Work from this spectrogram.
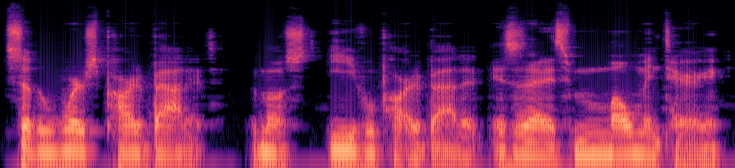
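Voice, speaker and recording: A man's voice: low-pitched, fairly even intonation, moderate pace. A man in his thirties giving casual, slangy reaction commentary, thinking aloud into a close mic in a small room. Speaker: music reaction video host.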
